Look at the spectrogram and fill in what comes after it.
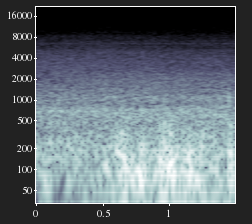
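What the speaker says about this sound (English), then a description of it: "more large waves breaking from right to left as the crescent moon peeks through the clouds there" Large ocean waves, about eight feet tall, break at night under a dull, continuous roar of surf and wind that swells slightly midway.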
